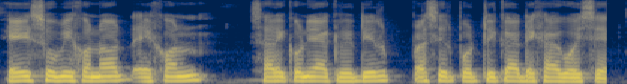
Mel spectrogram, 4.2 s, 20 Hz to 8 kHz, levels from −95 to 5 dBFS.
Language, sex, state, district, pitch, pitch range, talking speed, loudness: Assamese, male, Assam, Sonitpur, 145 Hz, 140-155 Hz, 130 wpm, -12 LUFS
